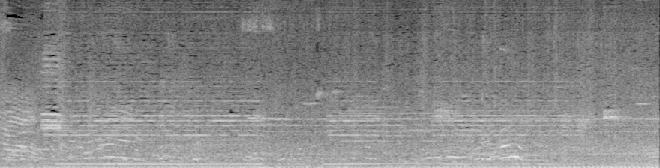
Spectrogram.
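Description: Road traffic around a slow-moving convoy: vehicle engines running under wavering voices from the crowd. Two long, steady held tones sound over it, the first from about one to three and a half seconds in, the second from about four to seven seconds in.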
